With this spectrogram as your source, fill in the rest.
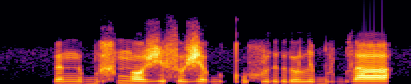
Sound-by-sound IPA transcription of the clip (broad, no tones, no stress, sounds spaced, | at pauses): ɘ n̪ ɨ b ɨ x n̪ ɔ ʒ i s u ʒ ɛ ɡʷ ɛ kʷʼ ɘ xʷ i r u l i b ɨ b l a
